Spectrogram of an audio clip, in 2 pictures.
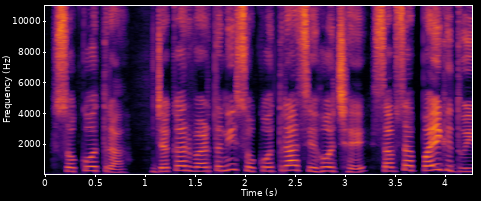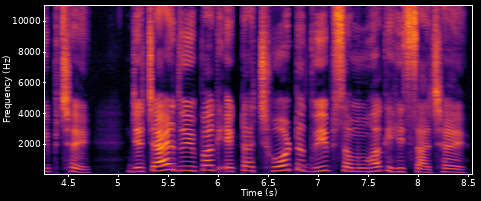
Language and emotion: Maithili, neutral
